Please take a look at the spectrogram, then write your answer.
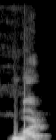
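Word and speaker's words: but: कुछ लोग जिनको सही उच्चारण नहीं पता होता है, जिनको शब्द के विषय में जानकारी नहीं होती है, वह क्या पढ़ते हैं? बट को पढ़ते हैं बुट। जबकि बुट सही नहीं है।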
